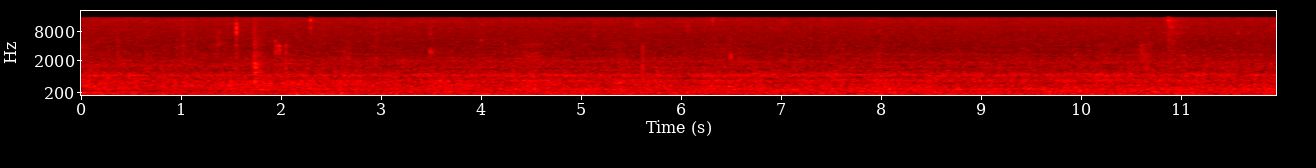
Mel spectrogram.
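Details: A steady low rumble like a passing vehicle or aircraft fills the whole stretch, with no animal voice.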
